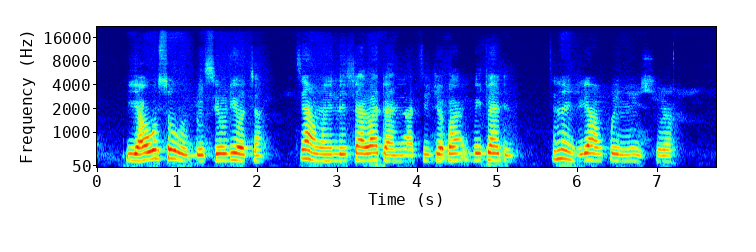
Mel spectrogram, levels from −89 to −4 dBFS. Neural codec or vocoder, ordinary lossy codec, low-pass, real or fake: codec, 44.1 kHz, 2.6 kbps, DAC; none; 19.8 kHz; fake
